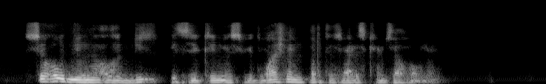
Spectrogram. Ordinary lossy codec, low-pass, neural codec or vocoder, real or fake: AAC, 64 kbps; 7.2 kHz; codec, 16 kHz, 1 kbps, FreqCodec, smaller model; fake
